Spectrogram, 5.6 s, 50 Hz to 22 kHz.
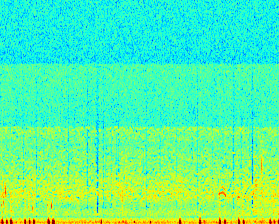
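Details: Great horned owls at a nest with four chicks in California, filmed in February 2023 by a live nest camera, give soft low pulsed notes in short irregular clusters.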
